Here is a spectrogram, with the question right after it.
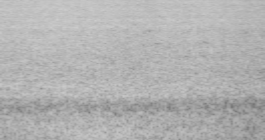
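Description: Ocean surf at a beach by the mouth of Cabo San Lucas harbor, a brief, steady wash of waves mixed with wind rumble on the microphone.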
